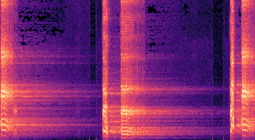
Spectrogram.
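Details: A tokay gecko, a pest feared in swiftlet houses, gives loud paired barking notes that ring on in a strong echo; the recording's pitch has been altered.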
